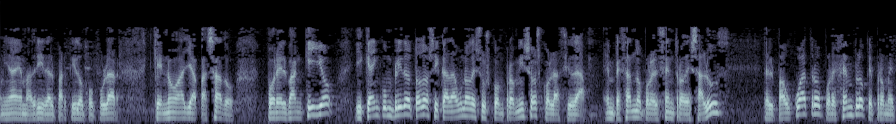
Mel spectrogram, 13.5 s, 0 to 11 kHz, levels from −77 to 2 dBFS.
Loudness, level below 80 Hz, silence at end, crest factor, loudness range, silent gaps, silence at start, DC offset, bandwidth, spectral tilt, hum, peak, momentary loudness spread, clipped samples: -20 LUFS; -56 dBFS; 0 s; 20 dB; 2 LU; none; 0 s; under 0.1%; 5.8 kHz; -10 dB/octave; none; 0 dBFS; 7 LU; under 0.1%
